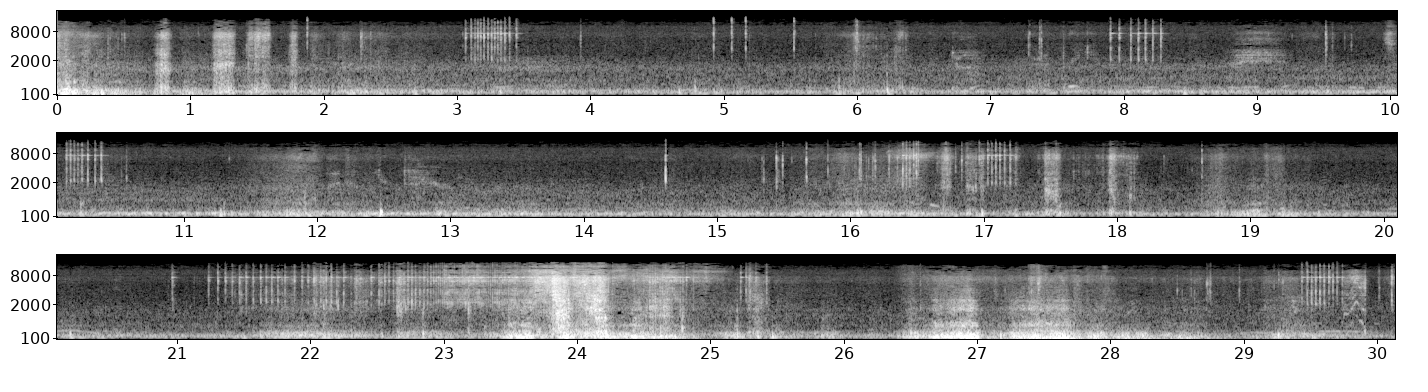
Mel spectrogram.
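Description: Small spinning reel on an ice-fishing rod being cranked, its gears whirring and clicking as the line is wound in. A few louder stretches of broad noise come near the end.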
